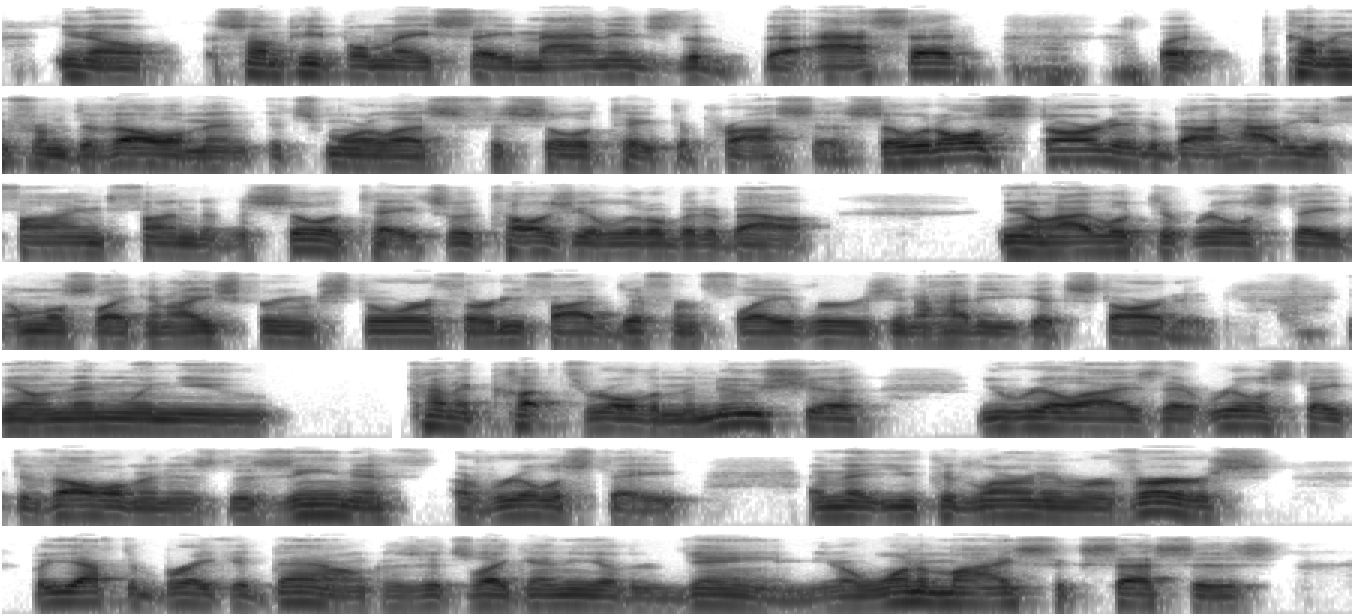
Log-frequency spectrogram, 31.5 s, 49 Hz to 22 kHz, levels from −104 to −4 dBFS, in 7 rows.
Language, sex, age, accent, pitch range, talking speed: English, male, 50-69, American, 95-115 Hz, 220 wpm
